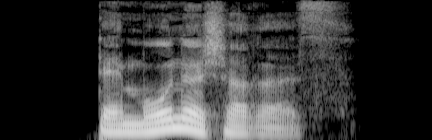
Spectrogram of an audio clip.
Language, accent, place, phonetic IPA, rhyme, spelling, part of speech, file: German, Germany, Berlin, [dɛˈmoːnɪʃəʁəs], -oːnɪʃəʁəs, dämonischeres, adjective, De-dämonischeres.ogg
- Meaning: strong/mixed nominative/accusative neuter singular comparative degree of dämonisch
